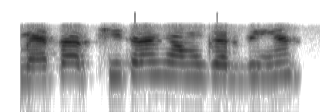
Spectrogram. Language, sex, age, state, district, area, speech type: Punjabi, female, 45-60, Punjab, Ludhiana, urban, conversation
